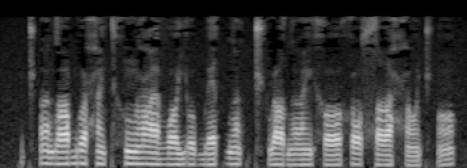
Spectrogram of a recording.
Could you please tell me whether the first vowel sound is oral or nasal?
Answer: nasal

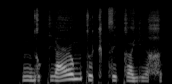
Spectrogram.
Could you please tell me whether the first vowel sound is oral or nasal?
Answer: oral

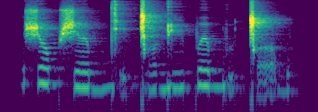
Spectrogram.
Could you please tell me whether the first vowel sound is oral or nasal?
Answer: oral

